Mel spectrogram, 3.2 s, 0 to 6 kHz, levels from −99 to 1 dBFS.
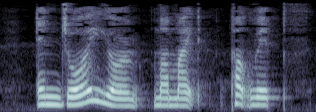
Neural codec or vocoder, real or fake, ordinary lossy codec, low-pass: codec, 16 kHz, 16 kbps, FreqCodec, larger model; fake; MP3, 24 kbps; 5.4 kHz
